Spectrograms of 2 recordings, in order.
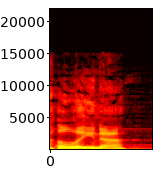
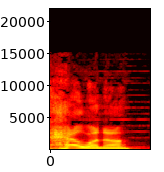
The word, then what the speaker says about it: Helena: Well, this it's it's pronounced Helena, not Helena, and you got to say the stupid name twice.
